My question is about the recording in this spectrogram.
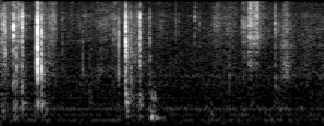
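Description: A few light clicks and taps of cards being handled on a table, scattered over the two seconds, with a faint steady hum underneath.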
